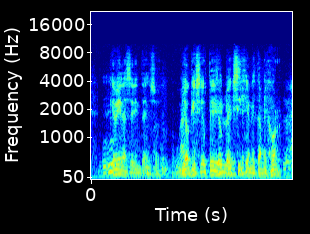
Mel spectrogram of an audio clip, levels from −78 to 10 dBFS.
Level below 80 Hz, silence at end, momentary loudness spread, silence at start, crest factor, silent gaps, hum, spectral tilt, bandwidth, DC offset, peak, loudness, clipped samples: -46 dBFS; 0 s; 8 LU; 0 s; 18 dB; none; none; -4.5 dB/octave; 10.5 kHz; under 0.1%; -8 dBFS; -24 LUFS; under 0.1%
